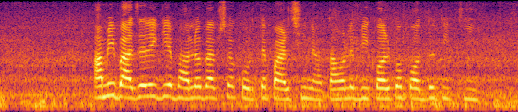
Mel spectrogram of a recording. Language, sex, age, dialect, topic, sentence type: Bengali, female, 18-24, Standard Colloquial, agriculture, question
